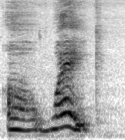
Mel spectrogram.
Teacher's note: The word awake has stress on the second syllable.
